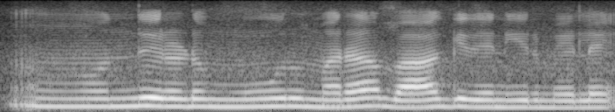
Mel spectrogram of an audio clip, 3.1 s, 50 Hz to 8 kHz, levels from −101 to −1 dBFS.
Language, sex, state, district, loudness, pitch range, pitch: Kannada, female, Karnataka, Shimoga, -15 LUFS, 185-210 Hz, 200 Hz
